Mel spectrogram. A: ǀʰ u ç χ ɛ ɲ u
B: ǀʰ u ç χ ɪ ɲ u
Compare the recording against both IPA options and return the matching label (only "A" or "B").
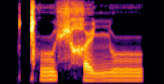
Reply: B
